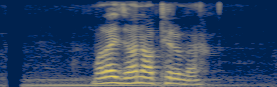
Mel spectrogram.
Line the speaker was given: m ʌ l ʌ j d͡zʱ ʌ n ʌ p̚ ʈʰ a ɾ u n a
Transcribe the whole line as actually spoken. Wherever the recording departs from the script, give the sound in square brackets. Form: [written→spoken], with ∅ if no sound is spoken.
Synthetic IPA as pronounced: m ʌ l [ʌ→a] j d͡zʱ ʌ n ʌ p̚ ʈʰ [a→e] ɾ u [n→m] a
